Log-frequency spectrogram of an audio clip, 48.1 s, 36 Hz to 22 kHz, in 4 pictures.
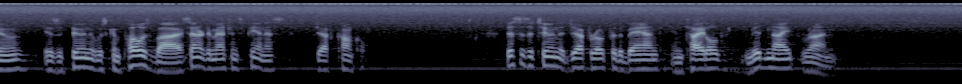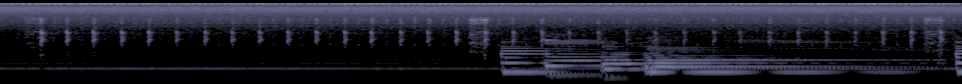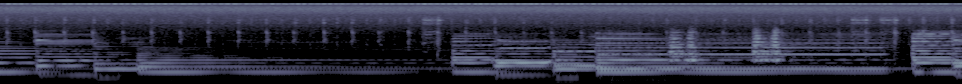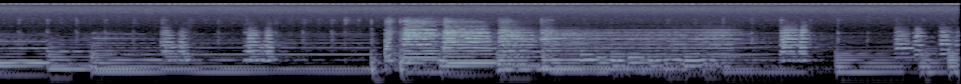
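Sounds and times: drummer ticking time: 12.8s - 48.0s
big band horn and bass chords: 24.0s - 27.7s, 29.7s - 48.0s.

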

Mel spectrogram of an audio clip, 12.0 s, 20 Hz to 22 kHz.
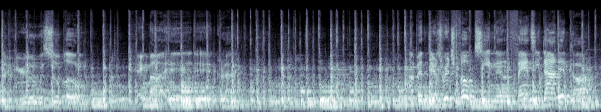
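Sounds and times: clean electric guitar country rhythm: 0.0s - 12.0s.

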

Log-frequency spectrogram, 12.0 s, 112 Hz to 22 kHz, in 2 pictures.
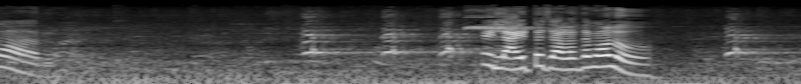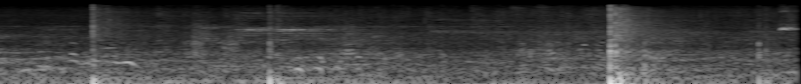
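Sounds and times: volleyball hit by hand: 10.6s - 11.1s.

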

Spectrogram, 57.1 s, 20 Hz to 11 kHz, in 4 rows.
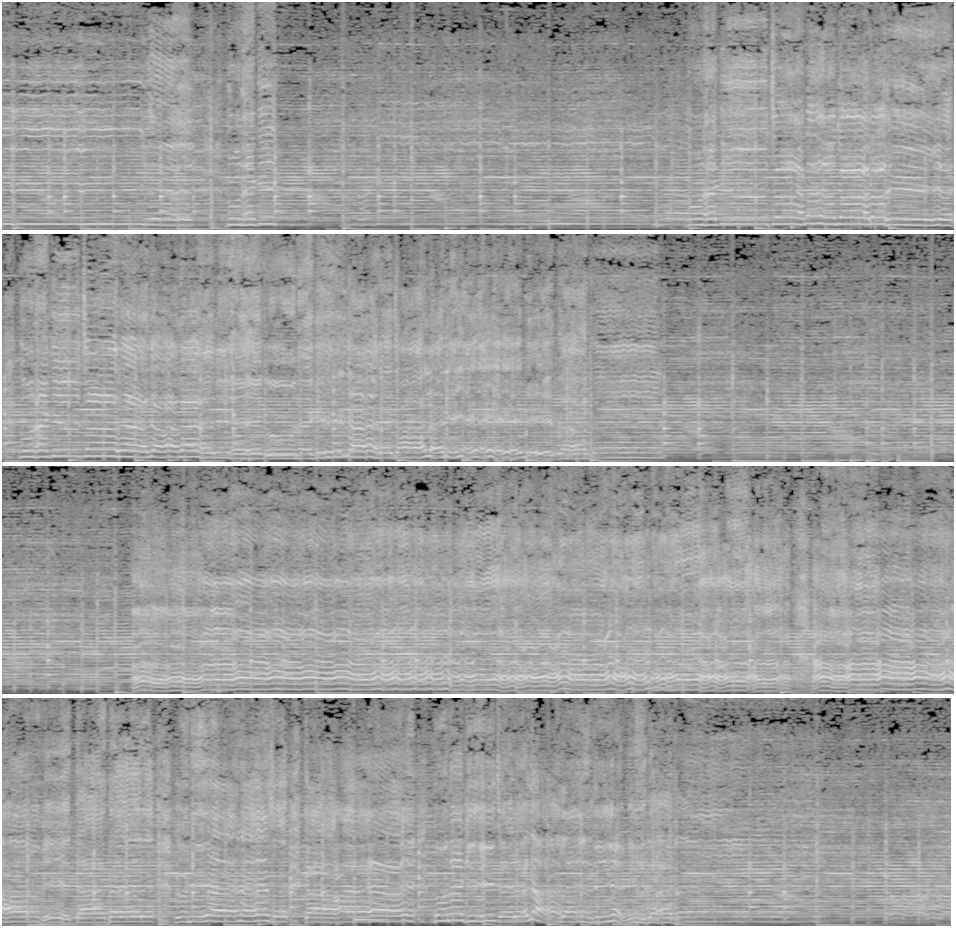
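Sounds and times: man singing ornamented phrases: 0.0s - 6.3s, 7.0s - 24.3s, 30.5s - 55.2s, 56.0s - 57.0s
harmonium: 0.0s - 57.0s
tabla drumming: 0.0s - 57.0s.

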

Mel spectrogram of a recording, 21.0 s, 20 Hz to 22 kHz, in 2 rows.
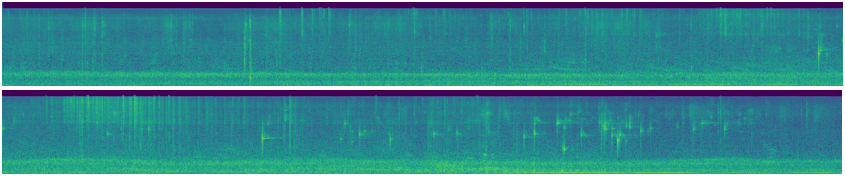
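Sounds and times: steady low hum: 0.0s - 21.0s
water drops plinking: 9.0s - 20.0s.

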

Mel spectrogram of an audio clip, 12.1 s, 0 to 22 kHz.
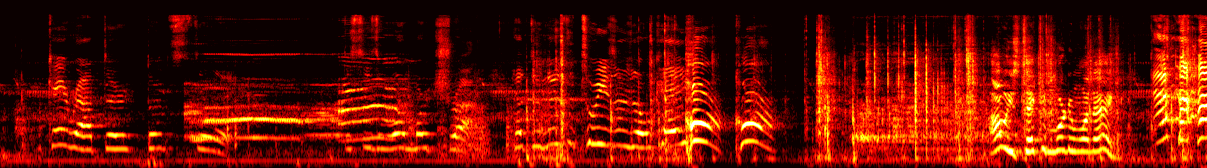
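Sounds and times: plastic toy parts clicking: 5.1s - 11.6s.

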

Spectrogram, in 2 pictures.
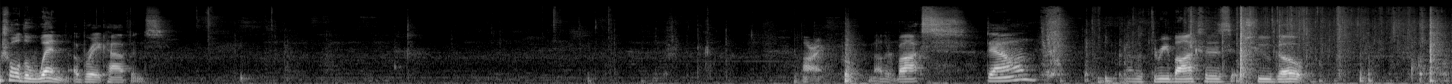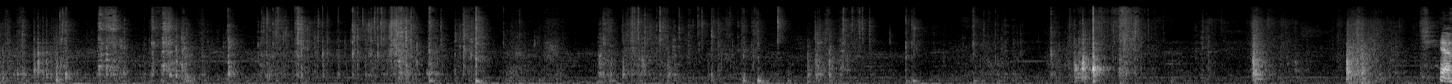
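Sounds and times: card packs rustling and tapping: 10.8s - 28.8s
cellophane wrap crinkling: 11.2s - 19.6s, 20.4s - 26.2s.

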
